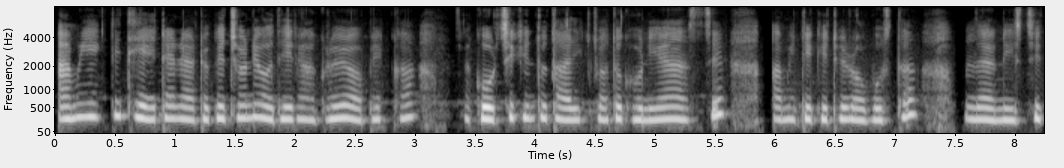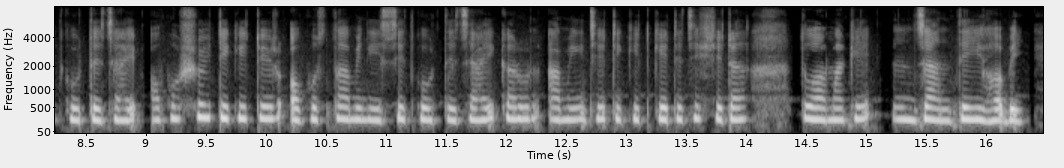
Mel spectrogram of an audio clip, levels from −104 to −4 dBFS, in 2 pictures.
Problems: none marked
